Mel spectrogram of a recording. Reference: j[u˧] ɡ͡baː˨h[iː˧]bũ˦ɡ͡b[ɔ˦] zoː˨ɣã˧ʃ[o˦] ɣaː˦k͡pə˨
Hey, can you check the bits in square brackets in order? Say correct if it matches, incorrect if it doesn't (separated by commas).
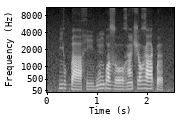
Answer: correct, incorrect, incorrect, incorrect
